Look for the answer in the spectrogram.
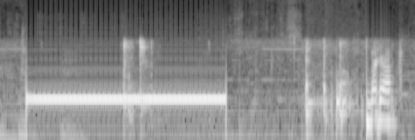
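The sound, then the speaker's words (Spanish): A steady, loud telephone dial tone holds for about two seconds, broken by a couple of short keypad beeps as a number is dialed, then cuts off; faint voices and clicks follow afterward. “A ver, bueno, ya se está marcando.”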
